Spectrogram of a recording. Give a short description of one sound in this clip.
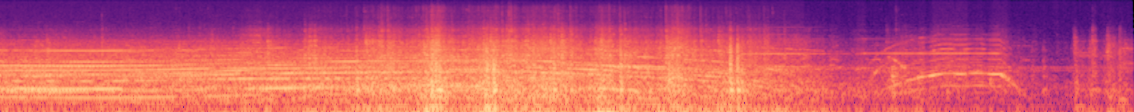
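A bus engine drones and rumbles, then quiets as the bus slows.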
